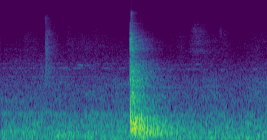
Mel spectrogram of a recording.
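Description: A cue tip strikes a billiard ball with a sharp click.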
